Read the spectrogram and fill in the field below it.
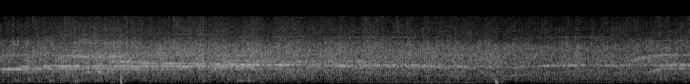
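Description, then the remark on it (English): Sustained applause from an audience in Nigeria, welcoming a creative director of Writers Inc. It is a dense, steady wash of many hands clapping at even loudness throughout, with a faint murmur of voices beneath and a couple of sharp thumps. “Keep clapping.”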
